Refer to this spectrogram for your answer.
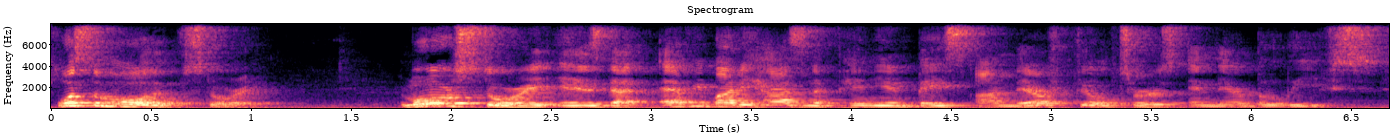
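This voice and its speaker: A man's voice: medium pitch, lively intonation, fairly quick, darkish tone. A man who is an acting coach, giving a motivational video lesson in an emphatic style with repetitive lists. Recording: roomy, distant mic.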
